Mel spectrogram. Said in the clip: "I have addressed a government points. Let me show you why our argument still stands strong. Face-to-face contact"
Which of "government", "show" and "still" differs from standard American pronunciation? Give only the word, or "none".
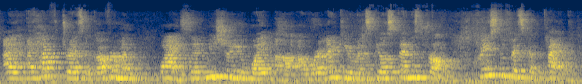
none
